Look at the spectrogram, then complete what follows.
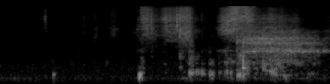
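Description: book being opened

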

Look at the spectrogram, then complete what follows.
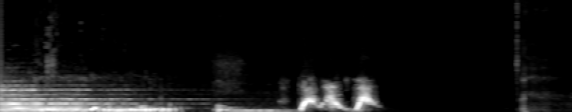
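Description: big cat roaring

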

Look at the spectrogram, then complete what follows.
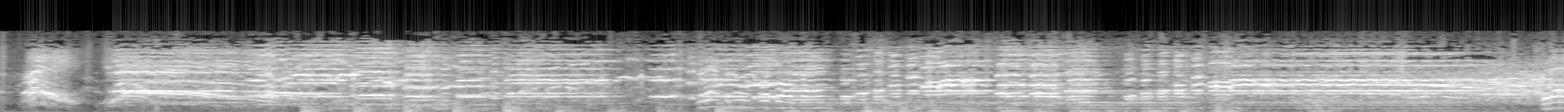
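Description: football crowd cheering

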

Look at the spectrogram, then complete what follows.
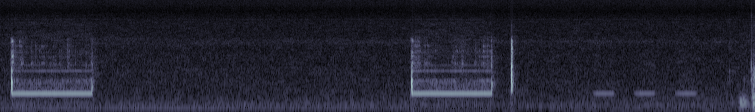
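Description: telephone busy tone

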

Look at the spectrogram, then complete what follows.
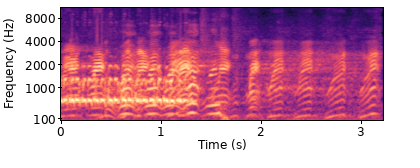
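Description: duck quacking

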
